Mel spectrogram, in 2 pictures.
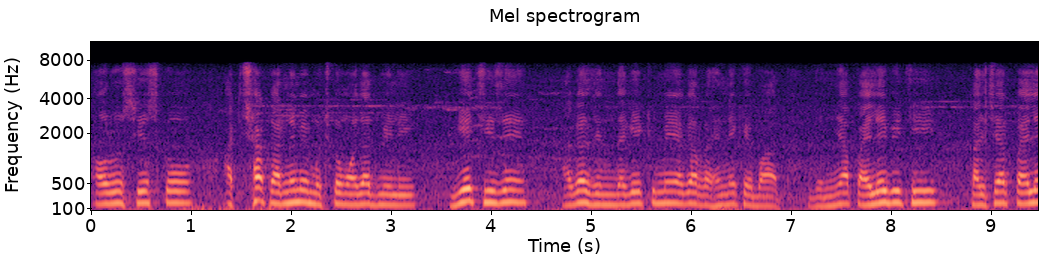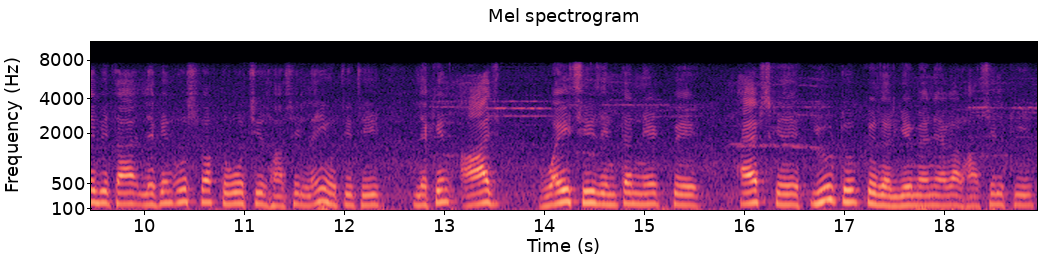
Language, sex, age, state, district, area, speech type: Urdu, male, 60+, Maharashtra, Nashik, urban, spontaneous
